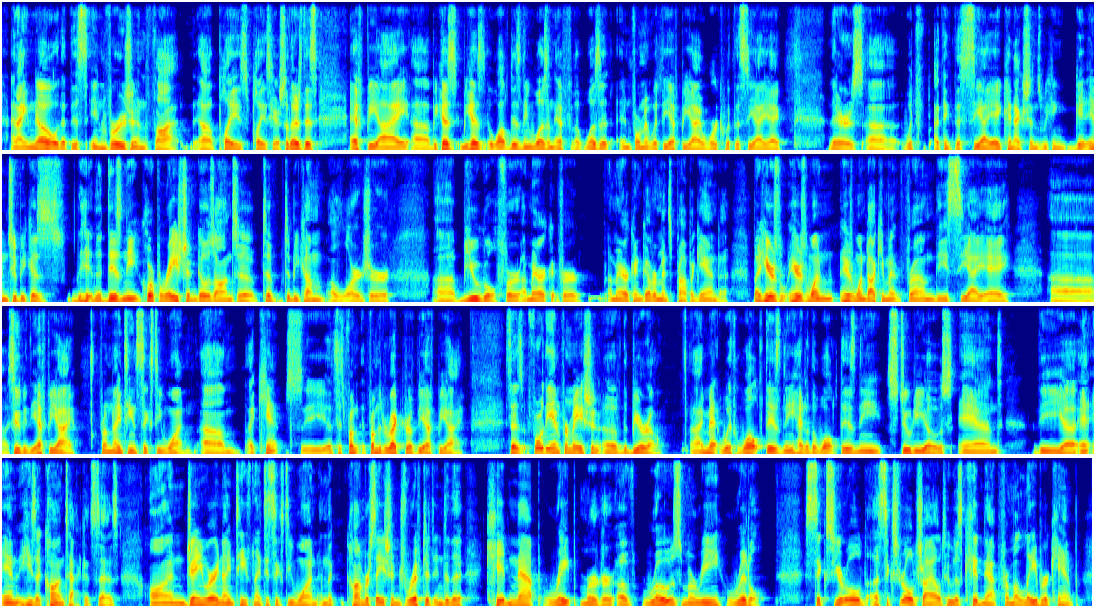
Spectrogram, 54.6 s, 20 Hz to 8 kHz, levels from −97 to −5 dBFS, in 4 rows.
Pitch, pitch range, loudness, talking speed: 115 Hz, 105-135 Hz, -27 LUFS, 170 wpm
